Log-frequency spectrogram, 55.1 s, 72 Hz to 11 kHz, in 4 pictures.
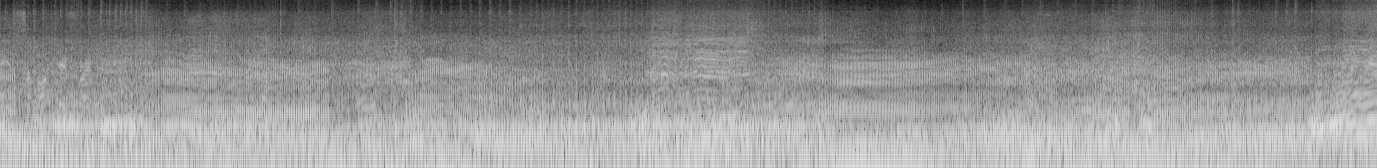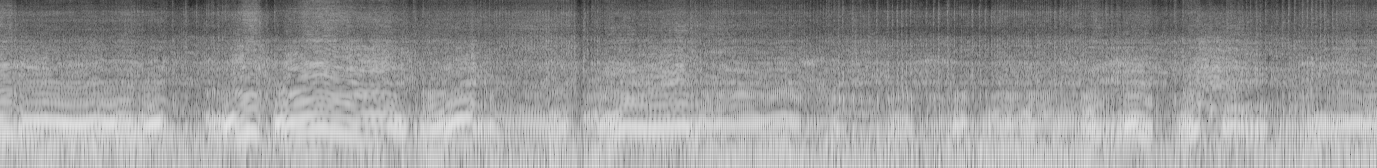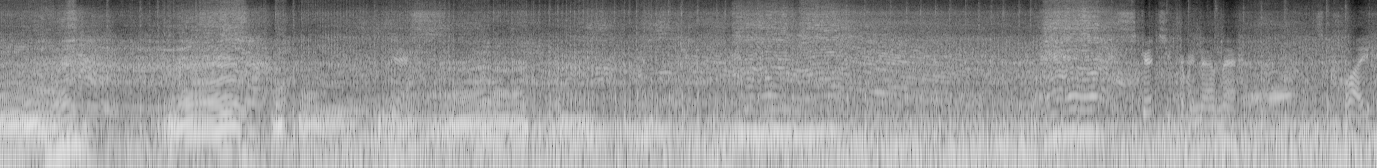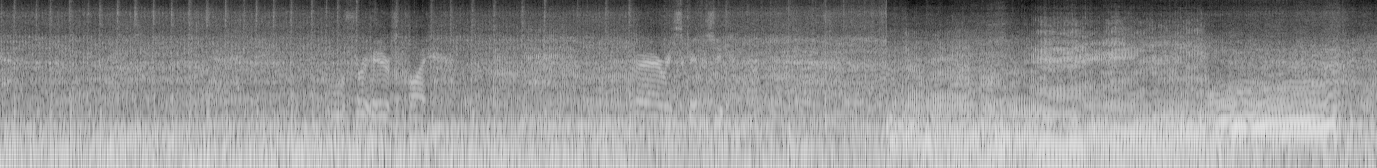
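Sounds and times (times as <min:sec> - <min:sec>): two-stroke dirt bike engine revving: 0:00.0 - 0:55.0.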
